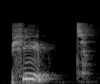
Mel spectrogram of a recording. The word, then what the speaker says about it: peeped: Kalau pakai ed, bunyinya ada T di belakang. Peeped. Itu ada T.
